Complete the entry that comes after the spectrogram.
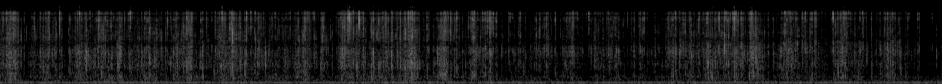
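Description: A Shopkins pocket tissue six-pack wrapped in clear plastic film is held in hand while a thumb and red nail squeeze and scratch the film. Dense, bright crinkling and crackling runs continuously for the whole clip, with short sharp snaps rising out of it, over a faint steady low hum.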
